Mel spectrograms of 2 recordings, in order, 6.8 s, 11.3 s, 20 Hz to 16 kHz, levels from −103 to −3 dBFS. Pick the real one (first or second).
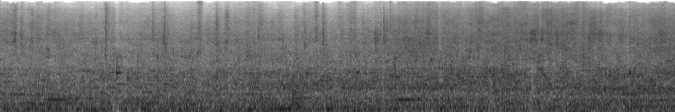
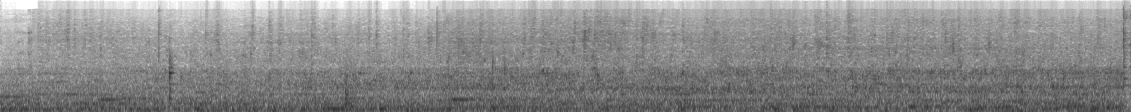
second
